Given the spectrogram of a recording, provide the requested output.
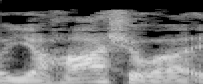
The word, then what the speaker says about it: Yehoshua: Okay, so Yehoshua is the proper pronunciation of the Hebrew form, but in the English Bible, that's transliterated as Joshua.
